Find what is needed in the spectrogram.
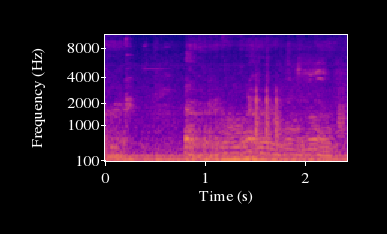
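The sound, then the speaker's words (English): A dog named Steve makes a few small, high whining noises in short bursts, soft over a low background hum. “Steve's tooting, by the way. That's common. When dogs look at me, they see something inside. He's giving his input.”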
